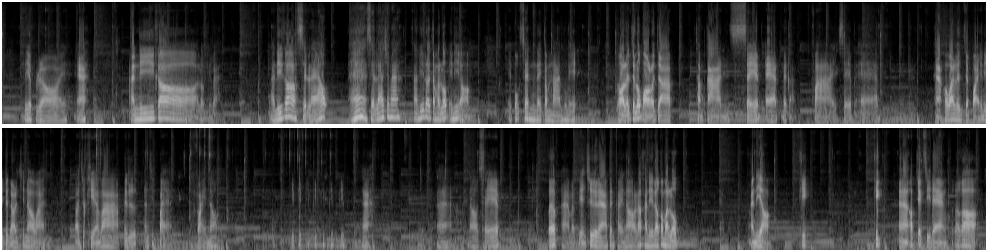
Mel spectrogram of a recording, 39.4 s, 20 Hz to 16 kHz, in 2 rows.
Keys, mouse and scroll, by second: 0.4 middle click, 1.3 ctrl+scroll down 1, 1.8 middle click, 4.6 middle click, 5.2 middle click, 5.8 middle click, 6.3 middle click, 6.9 ctrl+scroll down 1, 7.8 middle click, 8.3 ctrl+scroll down 1, 10.5 ctrl+middle click, 10.5 ctrl+scroll down 1, 11.5 middle click, 16.1 click, 17.4 click, 20.4 click, 29.0 click, 32.4 middle click, 33.0 middle click, 33.7 ctrl+middle click, 34.6 ctrl+click, 36.2 middle click, 37.4 middle click, 38.0 ctrl+scroll down 1, 38.4 ctrl+middle click, 38.4 ctrl+scroll up 1.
